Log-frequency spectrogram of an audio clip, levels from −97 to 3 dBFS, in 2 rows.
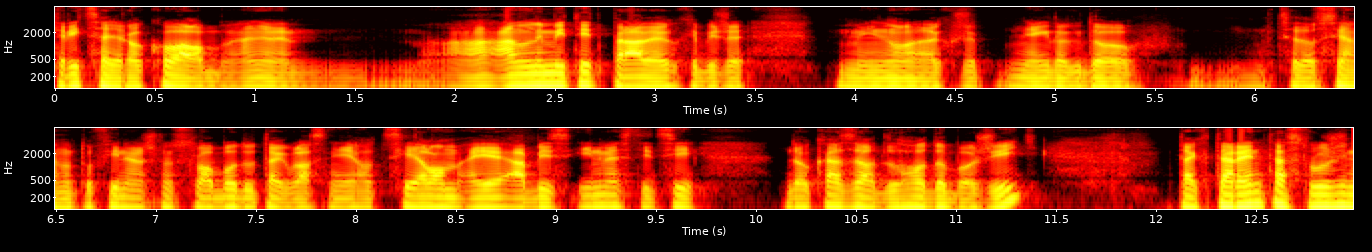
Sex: male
